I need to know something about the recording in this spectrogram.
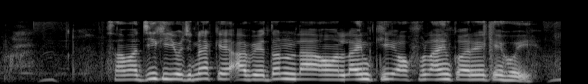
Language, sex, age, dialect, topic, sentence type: Bhojpuri, male, 18-24, Northern, banking, question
